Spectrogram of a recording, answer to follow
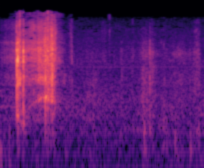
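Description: A short burst of handling noise on a handheld camera in the first half second, then a low, quiet background.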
